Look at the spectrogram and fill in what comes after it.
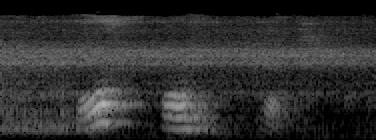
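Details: Five-day-old Labrador Retriever puppies from a litter of eight, five males and three females, in a whelping room: three short squeaky whines rising and falling, the first loudest, over a steady background hiss.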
